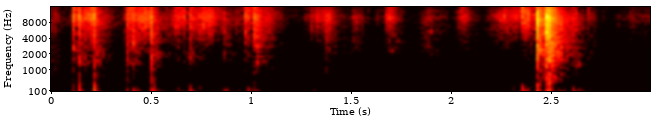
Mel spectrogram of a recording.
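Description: An oracle card being drawn from a deck sounds as soft papery rustles and light card snaps, faint and intermittent, with a sharper burst of card noise near the end.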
